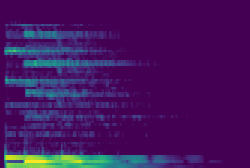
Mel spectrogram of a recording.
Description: multimedia game sound relaxing game soft twinkling chimes notification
